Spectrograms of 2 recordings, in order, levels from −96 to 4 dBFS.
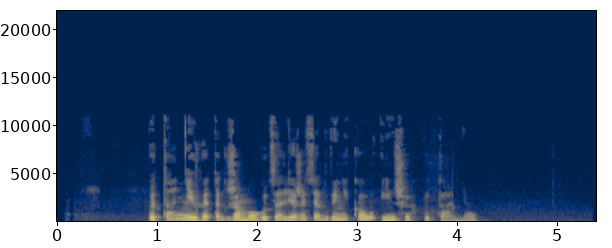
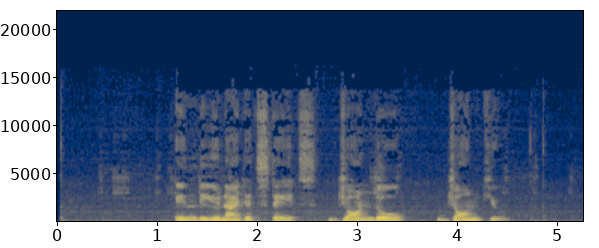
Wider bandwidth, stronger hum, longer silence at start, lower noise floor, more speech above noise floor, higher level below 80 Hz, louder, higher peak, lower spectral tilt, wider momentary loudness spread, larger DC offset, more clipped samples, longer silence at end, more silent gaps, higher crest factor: second, 11 kHz vs 14 kHz; neither; second, 0.9 s vs 1.2 s; first, -74 dBFS vs -51 dBFS; first, 49 dB vs 34 dB; second, -80 dBFS vs -46 dBFS; second, -25 LUFS vs -17 LUFS; second, -8 dBFS vs -2 dBFS; about the same, -6 dB/octave vs -7 dB/octave; about the same, 16 LU vs 17 LU; neither; neither; first, 1.2 s vs 0.75 s; neither; about the same, 18 dB vs 16 dB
